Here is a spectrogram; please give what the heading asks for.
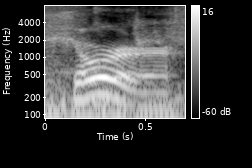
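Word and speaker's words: Suhr: It's spelled s u h r. Sure.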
